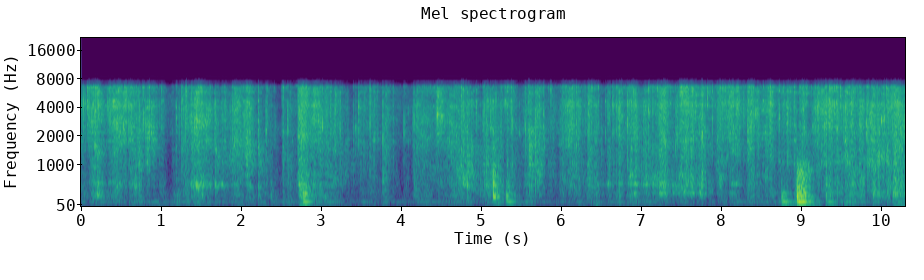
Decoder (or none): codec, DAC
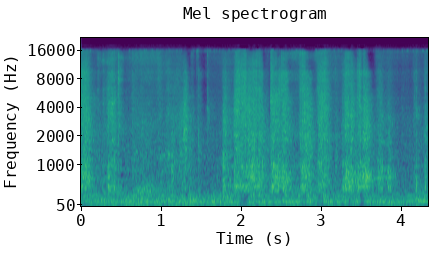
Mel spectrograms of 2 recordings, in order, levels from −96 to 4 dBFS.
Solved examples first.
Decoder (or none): autoencoder, DAC-VAE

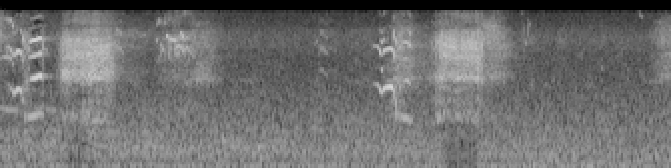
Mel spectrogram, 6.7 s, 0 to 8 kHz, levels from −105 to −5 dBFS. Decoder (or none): none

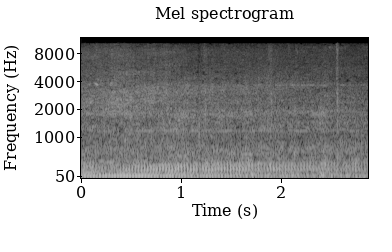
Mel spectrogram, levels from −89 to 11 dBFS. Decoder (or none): none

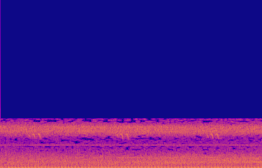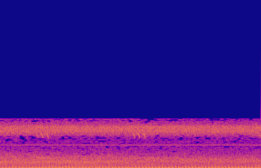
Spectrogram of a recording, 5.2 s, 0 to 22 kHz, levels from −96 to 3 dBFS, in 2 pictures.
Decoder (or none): none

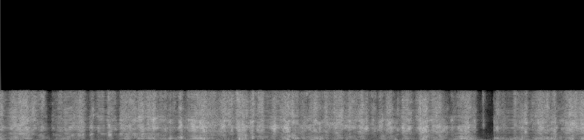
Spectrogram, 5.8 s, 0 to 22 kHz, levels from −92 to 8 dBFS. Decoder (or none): vocoder, HiFi-GAN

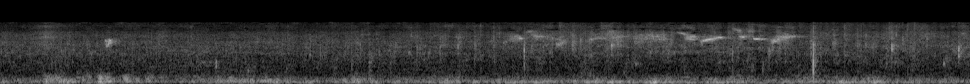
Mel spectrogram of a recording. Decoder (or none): codec, DAC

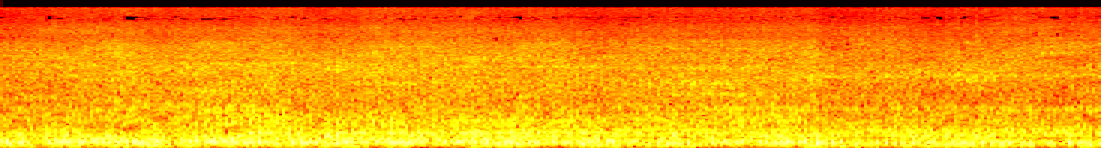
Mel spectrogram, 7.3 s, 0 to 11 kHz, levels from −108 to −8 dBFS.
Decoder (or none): none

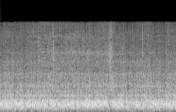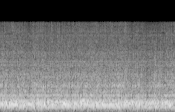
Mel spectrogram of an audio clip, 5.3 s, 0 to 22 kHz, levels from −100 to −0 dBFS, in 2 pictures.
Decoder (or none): vocoder, WaveNeXt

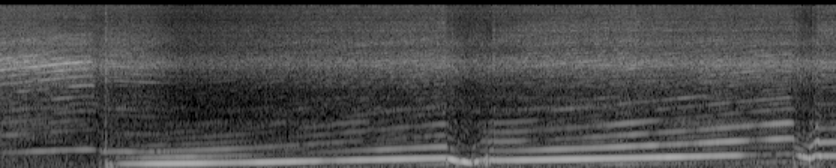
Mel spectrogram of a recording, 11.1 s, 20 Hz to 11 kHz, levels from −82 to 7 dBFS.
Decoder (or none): none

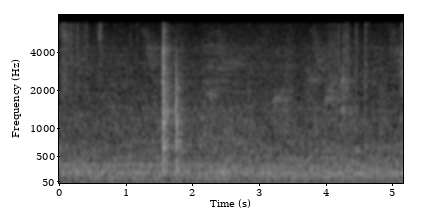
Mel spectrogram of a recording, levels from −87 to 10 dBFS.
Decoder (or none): none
